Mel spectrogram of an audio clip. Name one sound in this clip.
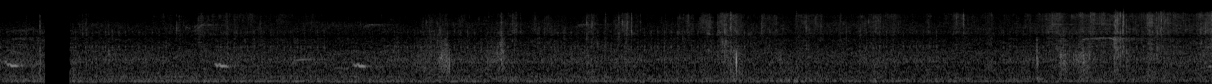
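A monkey rustles through grass and dry leaves.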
